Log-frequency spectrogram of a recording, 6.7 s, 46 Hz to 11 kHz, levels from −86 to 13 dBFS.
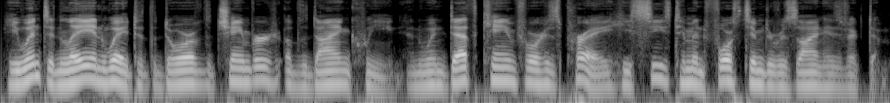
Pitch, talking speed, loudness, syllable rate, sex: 125 Hz, 295 wpm, -18 LUFS, 6.0 syllables/s, male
